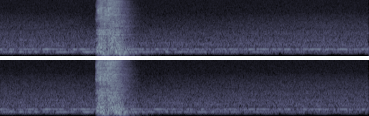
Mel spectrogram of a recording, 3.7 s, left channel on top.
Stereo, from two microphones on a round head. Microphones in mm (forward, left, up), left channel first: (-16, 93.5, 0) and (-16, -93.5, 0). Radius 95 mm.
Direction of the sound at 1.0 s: 60° right (ahead or behind).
